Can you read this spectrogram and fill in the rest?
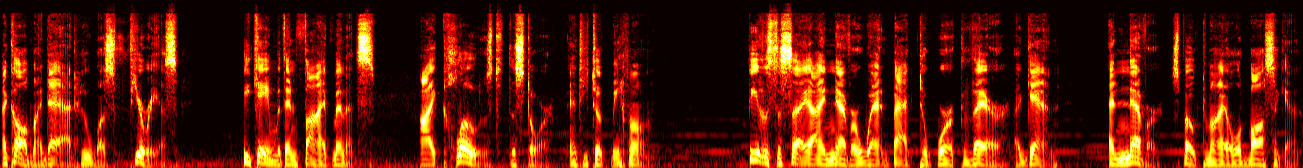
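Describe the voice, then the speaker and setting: A man reading first-person scary stories as a narrator, in a dramatic, expressive storytelling manner. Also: sits low, moderate pace. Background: background music.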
